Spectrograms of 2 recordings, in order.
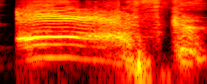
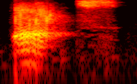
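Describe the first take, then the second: First: The word ends with the sounds s then k. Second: The word ends with the sounds k then s. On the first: The speaker calls it right. "think of your ass as you say ask" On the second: The speaker calls it wrong. "you say it like it's an axe"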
